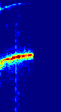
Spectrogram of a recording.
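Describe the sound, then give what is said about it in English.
A brief emergency vehicle siren tone in Brooklyn, one steady high-pitched wail with a shrill overtone, holds for about half a second and then cuts off abruptly into silence. No voices are heard. “You know, I'm in Brooklyn, so fire trucks, emergency medicals everywhere.”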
